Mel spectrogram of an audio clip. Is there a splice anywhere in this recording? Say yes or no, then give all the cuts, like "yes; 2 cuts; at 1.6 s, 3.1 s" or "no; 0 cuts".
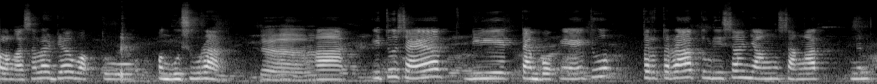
no; 0 cuts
